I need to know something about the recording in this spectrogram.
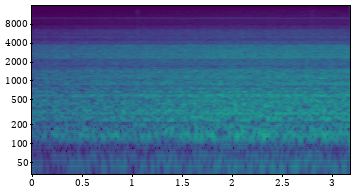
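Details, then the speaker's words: Grundig Satellit 800 returned over a reported chugging noise, tuning up the band: even hiss that swells slightly, no rhythmic chugging or pulsing; normal receiver noise floor, fault not reproduced. "I'm really not I'm hearing a noise floor but not now as I go up you I I'll probably hit another station here in a minute"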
